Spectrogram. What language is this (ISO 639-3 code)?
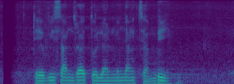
jav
